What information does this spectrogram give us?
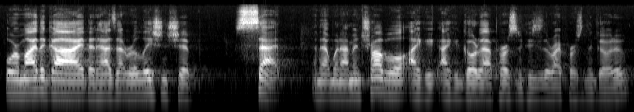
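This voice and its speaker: A man's voice: mid-range voice, steady tone, quick pace. The man you would hear at an evening synagogue class, an earnest rabbi asking the listeners question after question, his words ringing on in the big room. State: voice strained, choking up. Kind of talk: religious lecture, conversational. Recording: reverberant hall.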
